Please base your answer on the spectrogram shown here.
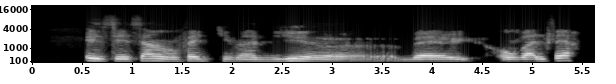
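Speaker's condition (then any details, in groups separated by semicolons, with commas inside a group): Dystonia; onset in childhood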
